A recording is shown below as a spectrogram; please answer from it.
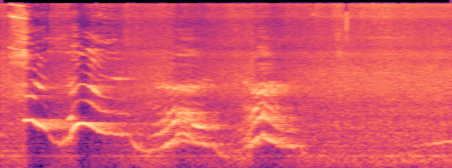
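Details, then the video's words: An Indian dog talking with its owner while stretching: a run of expressive whining, yodel-like vocalisations swooping up and down in pitch, several linked wavering cries over about two seconds, then low background hum. "Indian dog Speaking"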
